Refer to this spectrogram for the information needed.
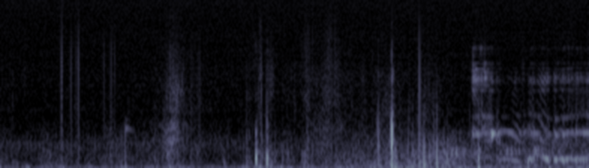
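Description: Soft gurgles and bubbling rumbles from the stomach, ending in a longer squeaky gurgle; ordinary bowel sounds.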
